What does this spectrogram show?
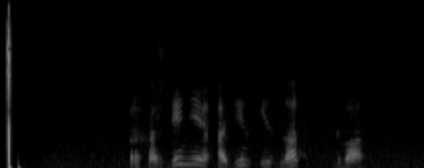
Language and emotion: Russian, neutral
